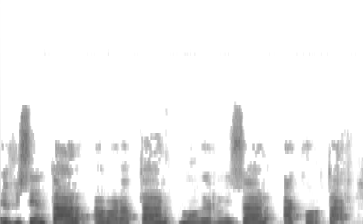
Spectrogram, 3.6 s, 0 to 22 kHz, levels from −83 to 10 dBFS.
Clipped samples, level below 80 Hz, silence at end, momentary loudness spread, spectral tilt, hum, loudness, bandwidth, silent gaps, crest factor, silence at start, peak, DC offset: under 0.1%; -68 dBFS; 0.15 s; 8 LU; -5 dB/octave; none; -26 LUFS; 12 kHz; none; 18 dB; 0 s; -8 dBFS; under 0.1%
